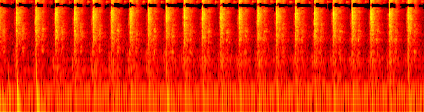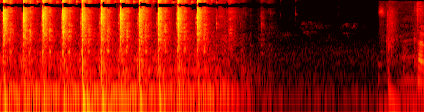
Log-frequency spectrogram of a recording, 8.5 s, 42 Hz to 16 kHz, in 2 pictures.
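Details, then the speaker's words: Truckmount carpet-cleaner small twin engine during a compression test (120 psi on one side), running on only one cylinder: loud evenly spaced single pops about six per second with gaps, then the engine stops. "okay so I plugged it into the other side it's nice and tight and reset that so this is what it sounds like running on one cylinder"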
